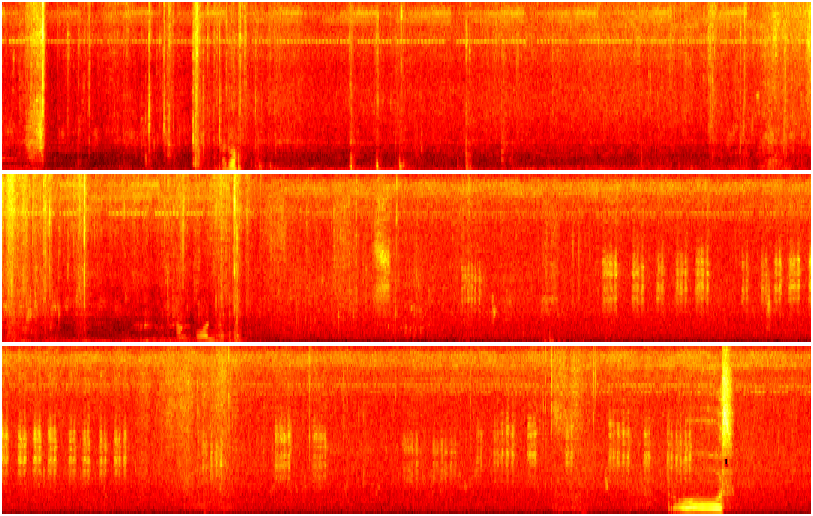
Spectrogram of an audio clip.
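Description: Outdoor marsh sound: rustling and a few sharp clicks in the first half, then an animal calling in a rapid train of short high chirps, about five a second, with scattered single chirps after it.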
